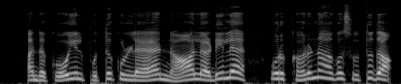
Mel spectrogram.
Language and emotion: Tamil, fearful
